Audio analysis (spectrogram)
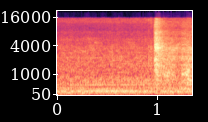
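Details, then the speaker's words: Toyota Innova 2020, nearly new and untouched, cranks steadily but never starts, even when petrol is sprayed into the intake. "oh kina-cut natin pero tama nga hindi siya mag-start"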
